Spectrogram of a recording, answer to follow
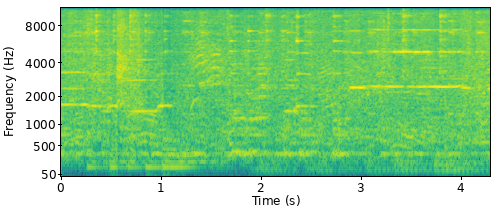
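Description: Japanese festival hayashi music played from a pulled float: held high flute-like notes with a metallic clinking, over crowd voices.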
